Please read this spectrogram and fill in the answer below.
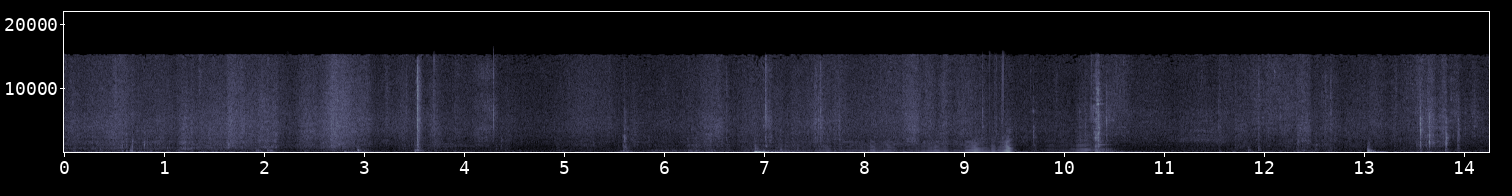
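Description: German wasps (Vespula germanica) buzzing around a large nest, a faint, uneven buzz that grows steadier for a few seconds after a single sharp knock about seven seconds in; scattered light handling clicks.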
